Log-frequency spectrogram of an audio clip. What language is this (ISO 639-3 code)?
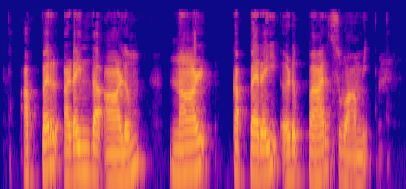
tam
